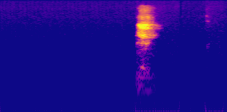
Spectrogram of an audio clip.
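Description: Near silence, broken by one short, soft breath about a second and a half in.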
